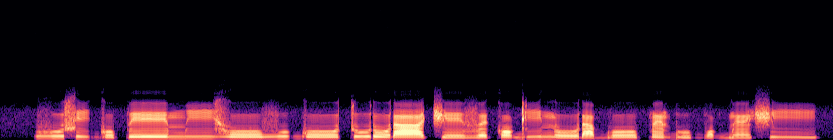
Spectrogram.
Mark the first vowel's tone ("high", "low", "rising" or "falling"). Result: high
